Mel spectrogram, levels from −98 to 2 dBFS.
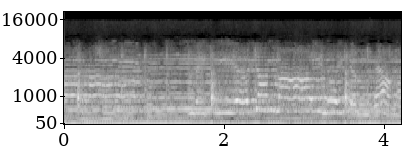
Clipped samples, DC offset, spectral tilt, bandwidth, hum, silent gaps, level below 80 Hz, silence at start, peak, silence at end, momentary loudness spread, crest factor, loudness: under 0.1%; under 0.1%; -5.5 dB/octave; 7.6 kHz; none; none; -24 dBFS; 0 s; 0 dBFS; 0 s; 5 LU; 14 dB; -15 LUFS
